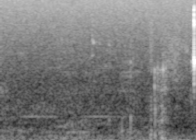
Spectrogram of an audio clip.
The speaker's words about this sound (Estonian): ja ma korraks võtan lonksu vett.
